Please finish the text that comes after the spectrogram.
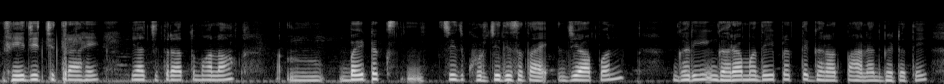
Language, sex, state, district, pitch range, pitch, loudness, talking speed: Marathi, female, Maharashtra, Dhule, 190-215 Hz, 205 Hz, -18 LUFS, 135 wpm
